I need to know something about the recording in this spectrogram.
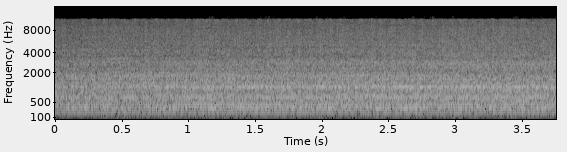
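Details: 1995 Volvo 940 daily driver, hood open after water pump replacement: steady even idle with smooth constant hum, no knocks, ticks or squeals, and no more leaks from the rear of the pump; normal idle.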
